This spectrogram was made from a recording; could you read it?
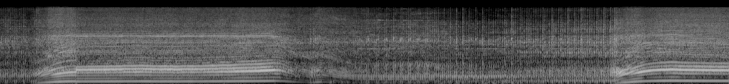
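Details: New 50cc two-stroke chainsaw, about ten pounds, cutting wood from a skidded pile on a cold day: crisp scream winds up clean, pulls down steadily in the cut, revs straight back up. Owner finds lots of power for 50cc; healthy cutting.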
